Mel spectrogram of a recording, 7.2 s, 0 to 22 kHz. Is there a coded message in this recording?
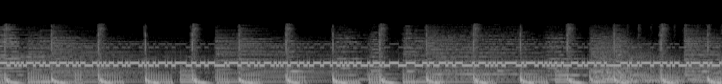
Yes: RTTY (45.45 baud, 170 Hz shift) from 0.0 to 7.2 s, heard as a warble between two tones, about 910 Hz centre. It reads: … A BRIEF TIME AS A SCHOOL MASTER, HE …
